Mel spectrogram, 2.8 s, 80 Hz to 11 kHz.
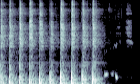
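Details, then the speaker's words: Dacia Spring, 65 hp: about nine sharp hollow clunks, roughly four a second, when the front bumper is struck, sounding like a broken stabilizer over bumps; loose bumper retaining clips rattling. "die Dinger klappern, aber wie verrückt hier diese blöden Verbinder, die sind und das hört sich drinne an, als wenn wenn Stabi kaputt ist."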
